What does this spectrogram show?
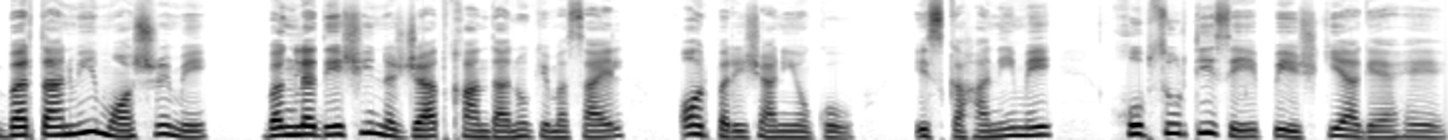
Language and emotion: Urdu, neutral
